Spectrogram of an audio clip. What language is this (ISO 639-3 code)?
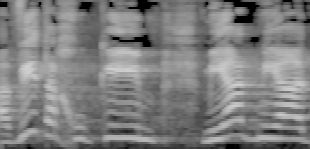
heb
